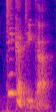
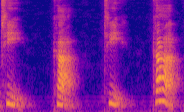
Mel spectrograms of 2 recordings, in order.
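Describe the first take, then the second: First: The syllables are said quickly, run together. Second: Each syllable is said slowly and separately. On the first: The speaker calls it right. "You have to say it quickly. Say all the names together in one beat" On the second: The speaker calls it wrong. "you can't call them"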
